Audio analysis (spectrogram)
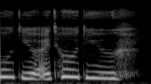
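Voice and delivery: high-pitched infant voice.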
